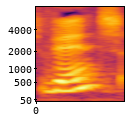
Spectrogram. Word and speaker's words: Vetsch: She said it rhymes with wrench. So wrench, Vench.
